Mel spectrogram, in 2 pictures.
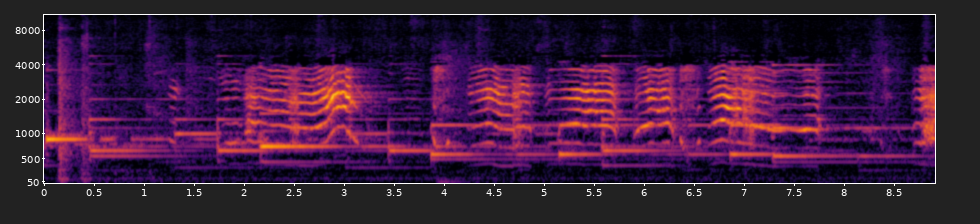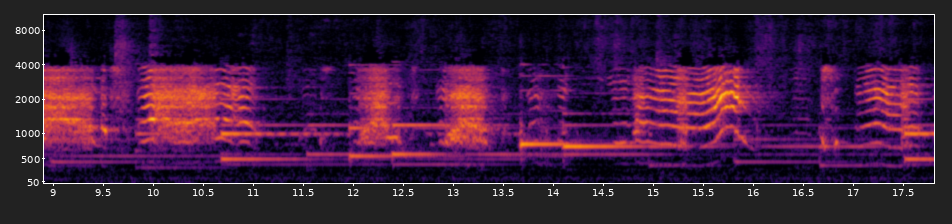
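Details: Bursts of high, wavering infant crying over a steady musical melody, used to demonstrate baby cry detection by voice recognition.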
